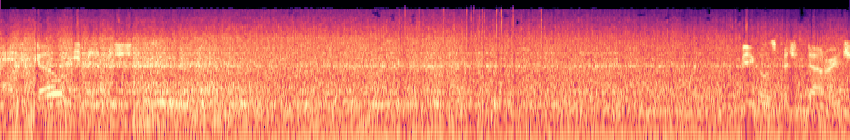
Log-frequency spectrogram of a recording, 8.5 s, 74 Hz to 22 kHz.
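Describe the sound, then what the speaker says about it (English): A Falcon 9 rocket ignites and lifts off with a loud, continuous, broadband roar that holds steady throughout, while a voice speaks over it. "Ignition and liftoff."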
